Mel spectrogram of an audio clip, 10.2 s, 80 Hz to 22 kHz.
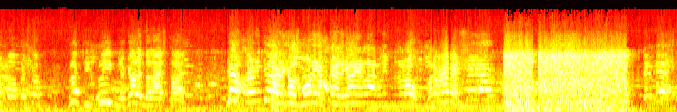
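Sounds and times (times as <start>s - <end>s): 
speech: 1.5s - 8.5s
rapid gunfire aimed at a man on a roof: 7.6s - 9.6s.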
